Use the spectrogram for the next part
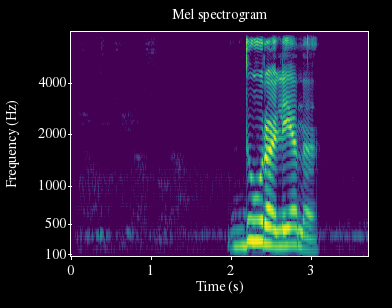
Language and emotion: Russian, angry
